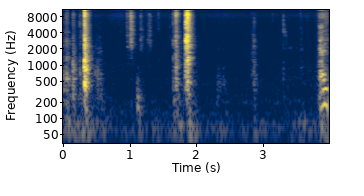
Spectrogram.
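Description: A handful of light clicks and taps from craft items being handled on a work table, most clustered in the first two seconds.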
